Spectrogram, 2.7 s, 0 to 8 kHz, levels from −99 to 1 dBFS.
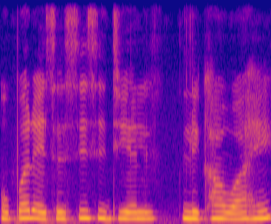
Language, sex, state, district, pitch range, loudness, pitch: Hindi, female, Bihar, East Champaran, 230-250 Hz, -27 LUFS, 235 Hz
